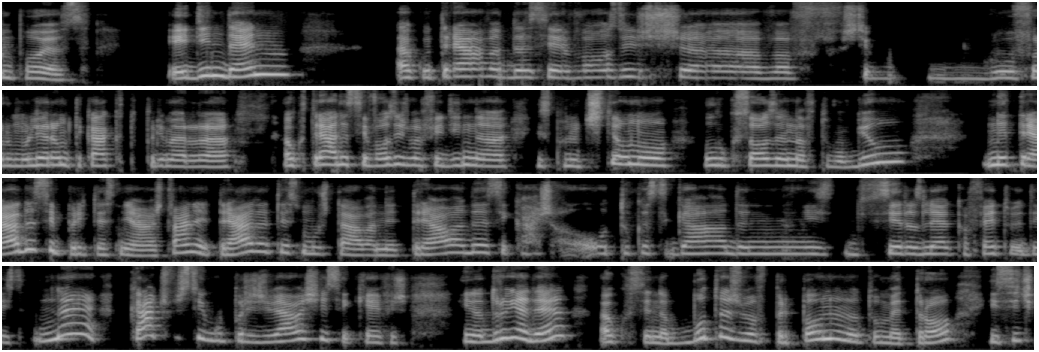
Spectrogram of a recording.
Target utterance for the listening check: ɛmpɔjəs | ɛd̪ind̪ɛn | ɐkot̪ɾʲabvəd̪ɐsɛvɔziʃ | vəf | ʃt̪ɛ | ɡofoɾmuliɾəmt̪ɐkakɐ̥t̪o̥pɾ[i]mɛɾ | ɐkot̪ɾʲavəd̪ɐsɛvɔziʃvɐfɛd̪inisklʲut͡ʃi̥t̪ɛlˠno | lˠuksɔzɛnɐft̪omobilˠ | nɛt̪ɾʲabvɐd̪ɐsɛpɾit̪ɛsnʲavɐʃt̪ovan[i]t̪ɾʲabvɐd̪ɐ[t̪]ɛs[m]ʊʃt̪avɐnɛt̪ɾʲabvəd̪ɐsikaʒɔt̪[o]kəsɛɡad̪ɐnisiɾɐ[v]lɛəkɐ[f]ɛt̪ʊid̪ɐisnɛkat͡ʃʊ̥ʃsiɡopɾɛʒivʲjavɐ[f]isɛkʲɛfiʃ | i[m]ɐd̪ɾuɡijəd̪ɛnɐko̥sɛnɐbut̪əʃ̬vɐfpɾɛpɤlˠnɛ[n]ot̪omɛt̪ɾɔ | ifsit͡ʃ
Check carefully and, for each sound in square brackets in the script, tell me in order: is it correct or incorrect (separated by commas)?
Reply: correct, incorrect, correct, correct, incorrect, incorrect, correct, incorrect, incorrect, correct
